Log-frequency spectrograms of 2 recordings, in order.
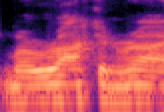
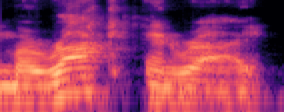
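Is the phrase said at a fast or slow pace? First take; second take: fast; slow. First: The phrase is said quickly, running words together. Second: The phrase is said at an ordinary, careful pace.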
